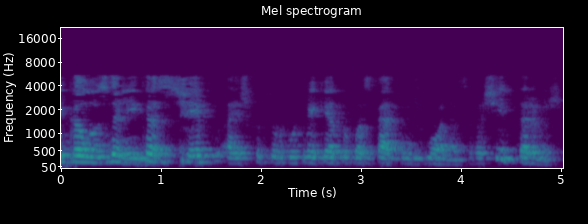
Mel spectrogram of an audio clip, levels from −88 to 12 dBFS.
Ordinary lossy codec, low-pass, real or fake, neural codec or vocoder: MP3, 24 kbps; 5.4 kHz; real; none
